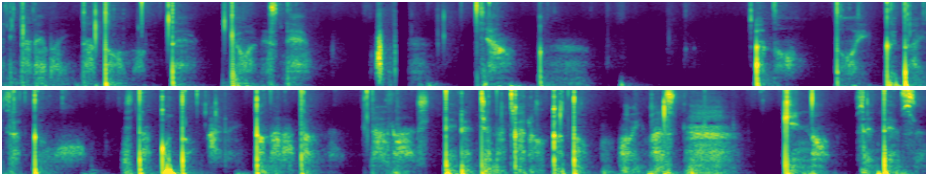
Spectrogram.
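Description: A young woman whispers softly and close into a microphone.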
